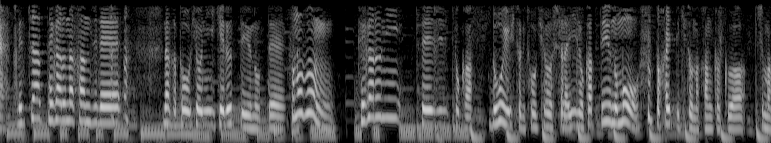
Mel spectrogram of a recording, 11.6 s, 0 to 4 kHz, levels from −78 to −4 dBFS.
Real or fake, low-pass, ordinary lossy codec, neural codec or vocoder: real; 3.6 kHz; none; none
